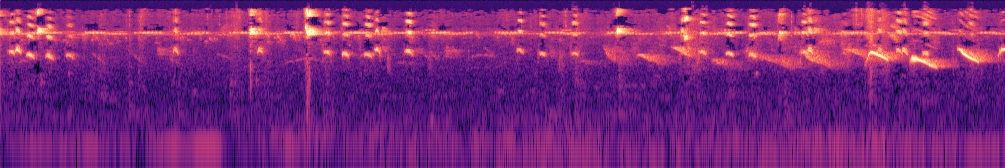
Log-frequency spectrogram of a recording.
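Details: Green-winged saltator song of the Judas style, recorded to warm up cold birds: loud slurred whistled phrases falling in pitch, thickening in the second half, over steady high-pitched chirping from other small birds and a constant thin high tone.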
